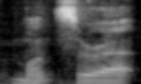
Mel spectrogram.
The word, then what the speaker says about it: Montserrat: Montserrat, that's how it's pronounced. I keep putting I put extra syllables into them.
